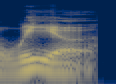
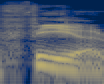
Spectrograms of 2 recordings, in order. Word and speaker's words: whio: in the past cuz I think I called it a Wo the first time I said it cuz it's spelled whio. That's right. And in our language wh makes a f sound. Yeah. And everybody climbed into me. It's not a weo, it's a fo.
